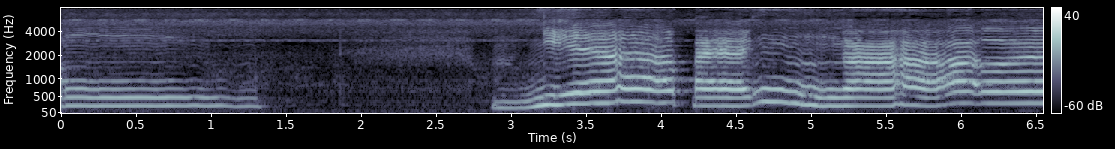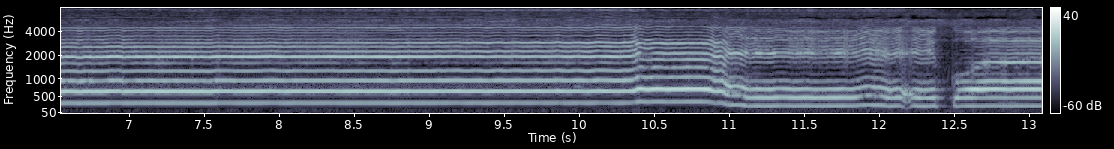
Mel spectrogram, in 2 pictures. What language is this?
Vietnamese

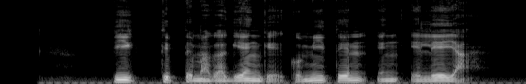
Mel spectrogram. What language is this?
Kalenjin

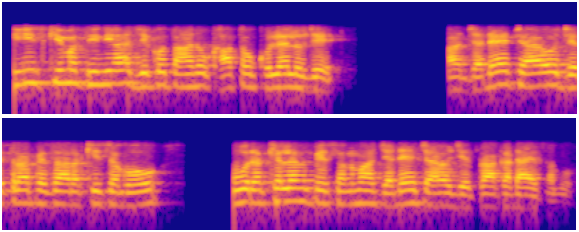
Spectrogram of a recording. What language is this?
Sindhi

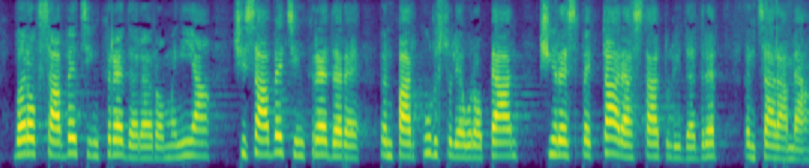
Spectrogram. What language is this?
Romanian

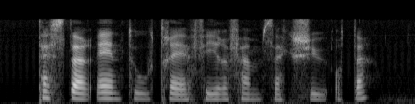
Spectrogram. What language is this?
Norwegian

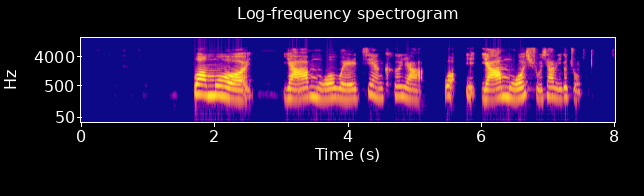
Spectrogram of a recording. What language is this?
Chinese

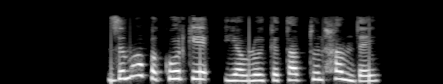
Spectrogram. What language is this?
Pashto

